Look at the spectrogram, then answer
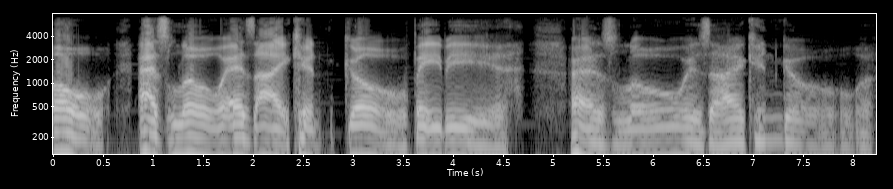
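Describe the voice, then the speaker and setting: A man puts on a raspy character voice, pitched very deep and low. He speaks at a very slow pace. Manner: exaggerated, playful.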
